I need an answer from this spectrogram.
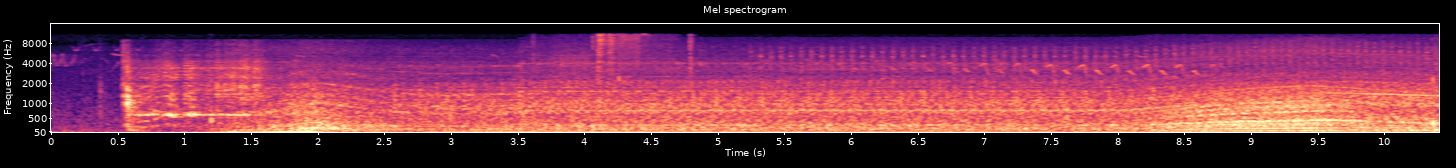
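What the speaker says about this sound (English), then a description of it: "Vroom Tractor Go." A tractor engine in Farming Simulator 2017 on the Hagenstedt farm cranks with a sharp click and a hiss, then settles into a steady, loud idle rumble that swells slightly near the end; no voices.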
